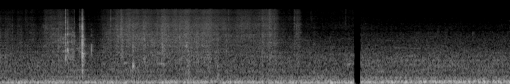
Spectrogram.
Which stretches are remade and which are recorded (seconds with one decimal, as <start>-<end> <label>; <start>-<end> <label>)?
0.0-3.1 remade; 3.1-5.1 recorded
